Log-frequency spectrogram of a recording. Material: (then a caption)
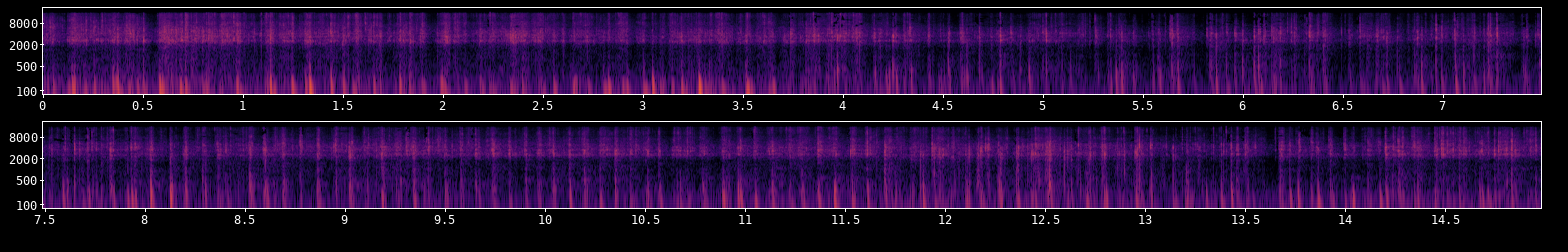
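Glitter. Long acrylic nails scratch fast and aggressively over a red, sparkly, glitter-covered decorative apple ornament held in both hands. The result is a dense, steady, crackling rasp with most of its energy high and bright, and dull low taps underneath that fade almost instantly. It runs continuously for the whole clip with no pauses.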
